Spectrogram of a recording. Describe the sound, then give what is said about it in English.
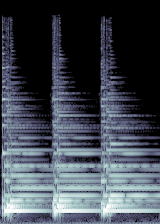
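An F chord and a C chord sound together as one rich polychord, struck three times at roughly one-second intervals, each strike ringing out and decaying before the next. “What if I were to play a C chord at the very same time? It would sound like this.”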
